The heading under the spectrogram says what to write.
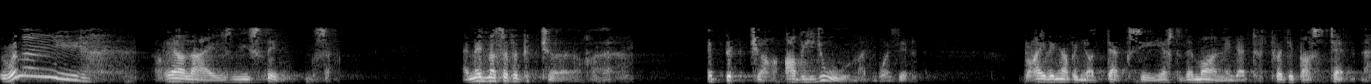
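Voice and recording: A man performs a put-on character voice with a husky, rough edge. His pitch swings very widely at a fairly slow pace. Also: medium pitch for a man.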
